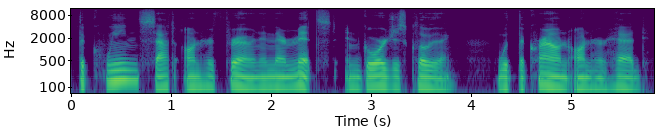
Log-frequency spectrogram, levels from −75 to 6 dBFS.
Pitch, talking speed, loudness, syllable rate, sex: 100 Hz, 185 wpm, -21 LUFS, 4.1 syllables/s, male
